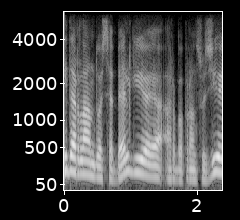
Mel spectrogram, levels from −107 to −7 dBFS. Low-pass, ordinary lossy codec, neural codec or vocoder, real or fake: 5.4 kHz; Opus, 32 kbps; none; real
